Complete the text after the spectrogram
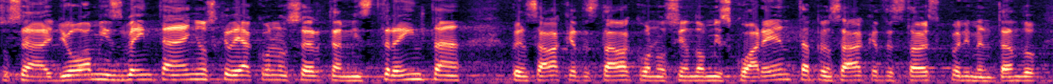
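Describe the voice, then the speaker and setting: A pastor in his forties with a fairly high, slightly bright voice delivers a sermon to his congregation in a church hall. His preaching is relaxed and conversational, full of "¿verdad?" asides that check in with the room. A long reverb tail trails his voice, with faint hiss beneath.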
